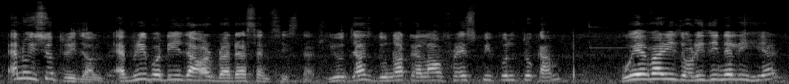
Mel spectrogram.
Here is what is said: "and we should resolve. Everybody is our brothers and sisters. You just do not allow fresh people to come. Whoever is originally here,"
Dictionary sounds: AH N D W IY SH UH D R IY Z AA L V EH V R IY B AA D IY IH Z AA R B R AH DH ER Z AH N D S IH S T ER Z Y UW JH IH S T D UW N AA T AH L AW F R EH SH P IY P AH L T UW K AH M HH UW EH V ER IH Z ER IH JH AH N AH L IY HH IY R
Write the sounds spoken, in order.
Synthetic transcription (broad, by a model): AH N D W IY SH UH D R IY Z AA L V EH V R IY B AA D IY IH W AA R B R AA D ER S AH N D S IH S T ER Y UW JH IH S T D UW N AA T AH L AW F R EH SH P IY P AH L T UW K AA M HH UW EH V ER IH Z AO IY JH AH N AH L IY HH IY R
